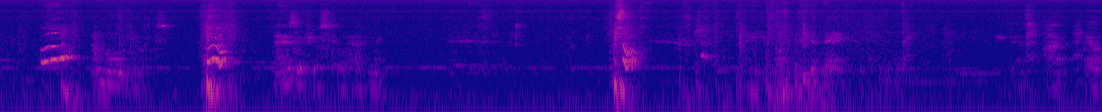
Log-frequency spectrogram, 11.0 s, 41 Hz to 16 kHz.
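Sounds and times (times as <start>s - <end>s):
small dog yelping: 0.4s - 0.9s, 2.0s - 2.4s, 6.1s - 7.2s.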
